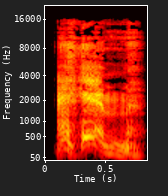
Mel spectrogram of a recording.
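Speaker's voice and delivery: high pompous ahem; throat clearing. Acted. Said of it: "cleared his throat".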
